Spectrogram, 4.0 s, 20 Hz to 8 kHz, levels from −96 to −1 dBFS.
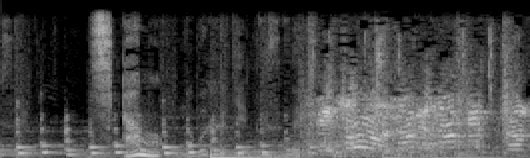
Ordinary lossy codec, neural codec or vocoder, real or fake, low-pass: none; none; real; 7.2 kHz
